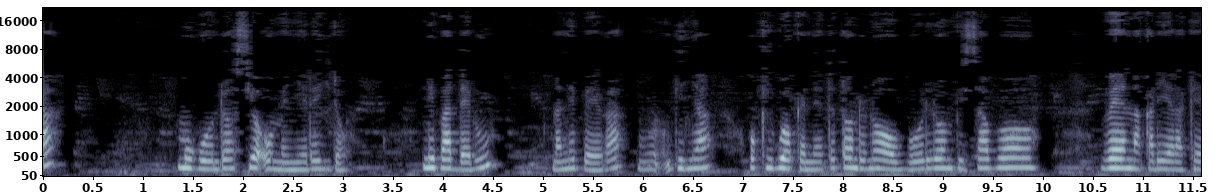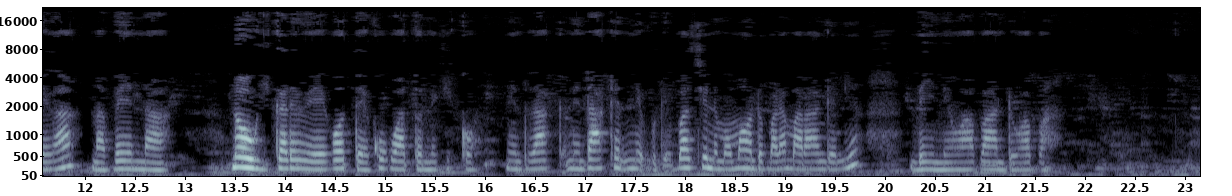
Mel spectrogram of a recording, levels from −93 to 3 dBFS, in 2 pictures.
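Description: Throughout the speech, two different kinds of compression smear are heard layered together, with nothing above 20.1 kHz. This is likely transcoding between lossy codecs: a low-rate WMA encode, around 32 kbit/s, re-encoded as Opus, whose bits partly go on preserving the earlier damage.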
